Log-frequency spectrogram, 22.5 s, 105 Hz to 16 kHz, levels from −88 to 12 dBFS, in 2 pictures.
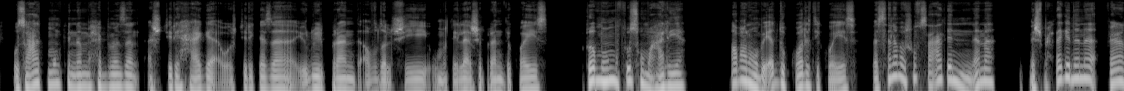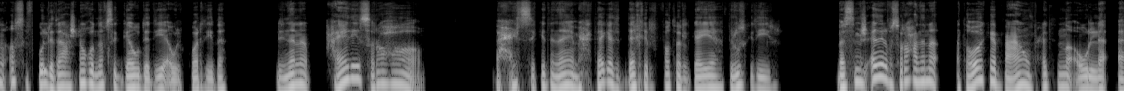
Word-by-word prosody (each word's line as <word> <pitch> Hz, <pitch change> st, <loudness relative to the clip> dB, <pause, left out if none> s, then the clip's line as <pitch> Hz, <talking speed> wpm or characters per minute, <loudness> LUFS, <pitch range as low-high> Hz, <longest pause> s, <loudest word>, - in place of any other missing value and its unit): وساعات 130 Hz, +7 st, +2 dB
ممكن 150 Hz, -3 st, -1 dB
لمّا 135 Hz, +1 st, +1 dB
أحب 130 Hz, -1 st, -2 dB
مثلًا 135 Hz, -2 st, 0 dB
أشتري 120 Hz, +3 st, +1 dB
حاجة 110 Hz, -1 st, 0 dB
أو -, -, -8 dB
أشتري 115 Hz, -, -6 dB
كذا 115 Hz, 0 st, -1 dB
يقولوا 115 Hz, -, -2 dB
لي 110 Hz, -, +2 dB
brand 105 Hz, -1 st, +1 dB
أفضل 95 Hz, +3 st, -5 dB
شيء 100 Hz, +1 st, -1 dB
وما 95 Hz, 0 st, -5 dB
تقلقش 95 Hz, +2 st, 0 dB
brand 95 Hz, +1 st, -2 dB
كويّس، 110 Hz, +2 st, 0 dB, 0.4 s
طول 185 Hz, +2 st, +6 dB
ما 180 Hz, -, +8 dB
هُم 185 Hz, -1 st, +6 dB
فلوسهم 165 Hz, -5 st, +1 dB
عالية 140 Hz, +5 st, +2 dB, 0.5 s
طبعًا 180 Hz, +3 st, +3 dB
هو 135 Hz, -, +6 dB
بيأدوا 140 Hz, +7 st, 0 dB
quality 135 Hz, -1 st, -1 dB
كويّسة، 100 Hz, +4 st, -2 dB, 0.2 s
بس 105 Hz, -, -2 dB
أنا 235 Hz, -, +3 dB
باشوف 215 Hz, -1 st, -2 dB
ساعات 195 Hz, +1 st, -1 dB
إن 140 Hz, -, +2 dB
أنا 180 Hz, +4 st, +3 dB, 0.4 s
مش 115 Hz, 0 st, +4 dB
محتاج 195 Hz, +5 st, -1 dB
إن 215 Hz, -, +4 dB
أنا 210 Hz, -2 st, +3 dB
فعلًا 170 Hz, 0 st, +2 dB
أصرف 175 Hz, -6 st, -4 dB
كل 155 Hz, -, +3 dB
ده 135 Hz, -, +1 dB
عشان 135 Hz, +4 st, +1 dB
آخد 155 Hz, -3 st, +1 dB
نفس 140 Hz, 0 st, -1 dB
الجودة 120 Hz, -3 st, +2 dB
دي 120 Hz, +4 st, -1 dB
أو 95 Hz, -1 st, -2 dB
الquilty 105 Hz, +3 st, -4 dB
ده، 110 Hz, +2 st, -2 dB, 0.5 s
لإن 110 Hz, +3 st, +1 dB
أنا 150 Hz, +1 st, +3 dB, 0.2 s
حياتي 185 Hz, +10 st, +3 dB
الصراحة 155 Hz, -, 0 dB, 0.7 s
باحس 145 Hz, -, 0 dB
كده 140 Hz, 0 st, -4 dB
إن -, -, +2 dB
هي 140 Hz, +2 st, +4 dB
محتاجة 145 Hz, +7 st, -1 dB
تدخر 130 Hz, +1 st, -1 dB
الفترة 125 Hz, -1 st, -4 dB
الجايّة 120 Hz, +3 st, +2 dB
فلوس 130 Hz, +4 st, +1 dB
كتير، 115 Hz, 0 st, -6 dB, 0.6 s
بس 130 Hz, +7 st, +4 dB
مش 170 Hz, -2 st, +2 dB
قادر 220 Hz, +2 st, +5 dB
بصراحة 175 Hz, +2 st, 0 dB
إن -, -, +2 dB
أنا 180 Hz, -2 st, +2 dB, 0.2 s
أتواكب 165 Hz, +8 st, +2 dB
معاهم 130 Hz, +8 st, +3 dB
في 120 Hz, -, -12 dB
حتة 135 Hz, +1 st, -4 dB
إن -, -, -1 dB
أنا -, -, +1 dB
أقول 110 Hz, -1 st, +1 dB
لأ، 115 Hz, -, -1 dB
130 Hz, 210 wpm, -23 LUFS, 115-160 Hz, 0.7 s, ما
